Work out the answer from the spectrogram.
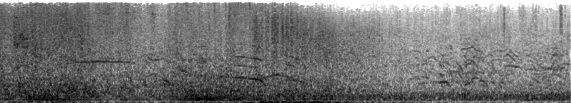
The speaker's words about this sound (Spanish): justo cuando la furgoneta explota en una gran bola de fuego. La explosión hace que muchas personas llegan al suelo.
